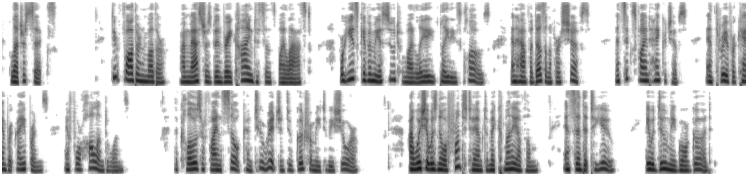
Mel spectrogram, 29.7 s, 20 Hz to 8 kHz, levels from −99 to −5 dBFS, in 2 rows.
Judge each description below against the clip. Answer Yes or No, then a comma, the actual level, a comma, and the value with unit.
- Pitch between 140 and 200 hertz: Yes, medium, 185 Hz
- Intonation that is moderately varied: Yes, average, 3.7 semitones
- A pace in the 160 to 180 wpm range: Yes, average, 175 wpm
